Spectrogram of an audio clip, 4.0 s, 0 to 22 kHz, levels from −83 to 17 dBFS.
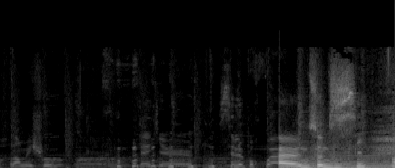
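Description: From the start to 2.8 s, summed to mono, the sound drops by about 25 dB. Centred material all but disappears, leaving a faint residue of whatever differed between left and right. The likely cause is one channel inverted: with one side's polarity reversed, everything common to both channels cancels in the sum, and only their difference survives.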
